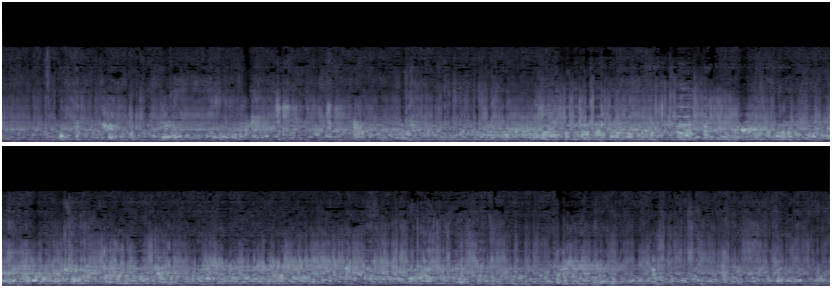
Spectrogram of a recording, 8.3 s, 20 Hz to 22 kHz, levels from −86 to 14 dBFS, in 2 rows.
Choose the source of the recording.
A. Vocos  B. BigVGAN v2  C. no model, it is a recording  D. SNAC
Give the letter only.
B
